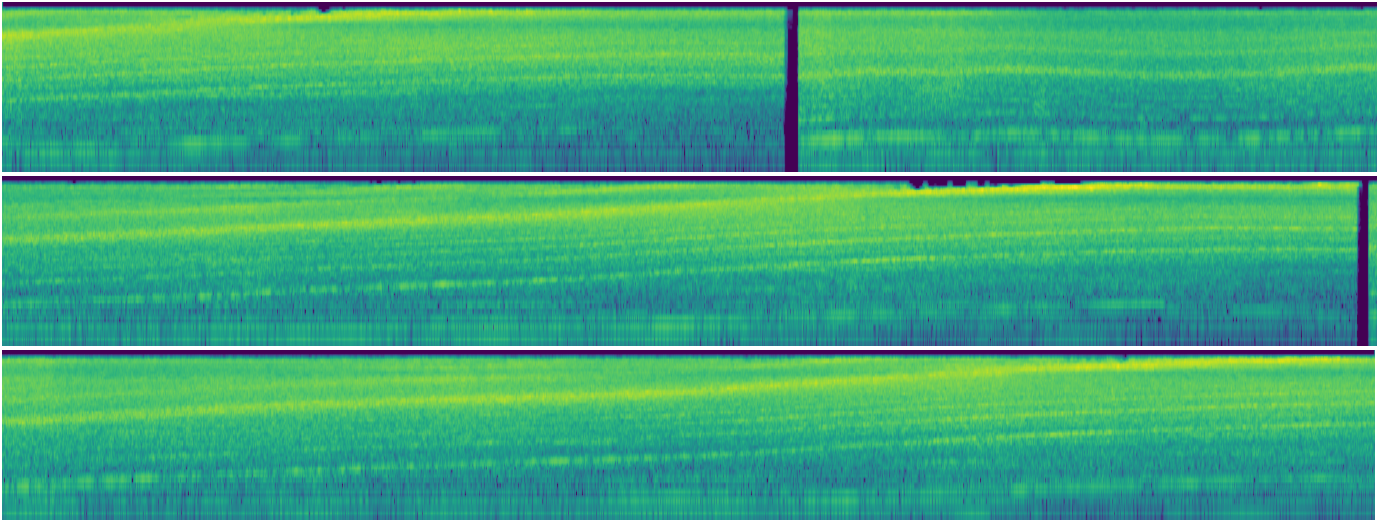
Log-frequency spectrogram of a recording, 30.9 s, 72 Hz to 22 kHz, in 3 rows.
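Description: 2016 Audi SQ5's 3.0-litre V6 diesel engine pulling hard on a rolling-road dyno, its pitch climbing steadily through long full-throttle pulls. The sound breaks off abruptly twice, about six seconds in and again near twenty seconds, each time starting a fresh climb.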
